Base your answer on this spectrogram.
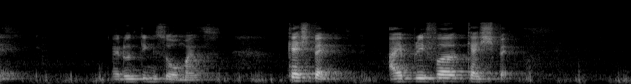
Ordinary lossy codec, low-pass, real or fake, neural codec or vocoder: none; 7.2 kHz; real; none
